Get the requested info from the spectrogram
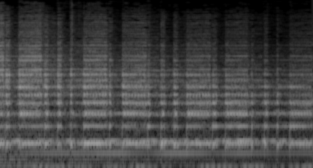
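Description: Hard house dance music from a DJ mix: fast, evenly repeating synth stabs over held synth tones, with little deep bass under them.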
